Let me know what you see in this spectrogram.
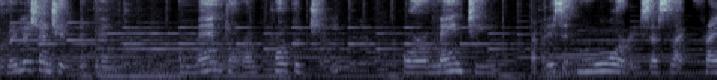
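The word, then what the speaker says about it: protégé: So protege, that's the way how to pronounce it.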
